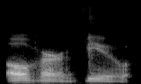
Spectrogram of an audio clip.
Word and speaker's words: overview: Let over finish completely, sounding out over, then push into the word view, overview, overview.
